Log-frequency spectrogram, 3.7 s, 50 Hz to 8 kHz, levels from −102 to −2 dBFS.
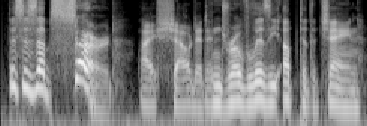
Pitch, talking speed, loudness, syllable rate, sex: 140 Hz, 195 wpm, -20 LUFS, 5.0 syllables/s, male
